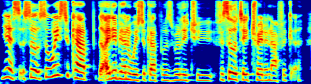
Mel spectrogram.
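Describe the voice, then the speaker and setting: A woman's voice: mid-range voice, fast. A woman from Morocco, a business founder and interview guest, who answers fluently and thoughtfully with frequent fillers.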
